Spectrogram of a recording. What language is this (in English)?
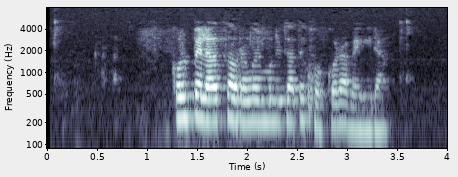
Basque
